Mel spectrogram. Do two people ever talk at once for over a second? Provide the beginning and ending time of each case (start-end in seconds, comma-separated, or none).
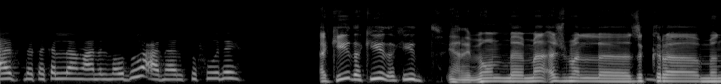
none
